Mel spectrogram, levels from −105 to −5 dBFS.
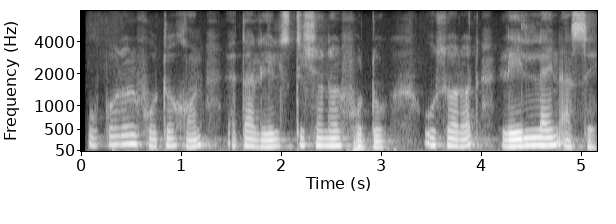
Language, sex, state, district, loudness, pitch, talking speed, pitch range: Assamese, male, Assam, Kamrup Metropolitan, -17 LUFS, 150 Hz, 115 wpm, 140-160 Hz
